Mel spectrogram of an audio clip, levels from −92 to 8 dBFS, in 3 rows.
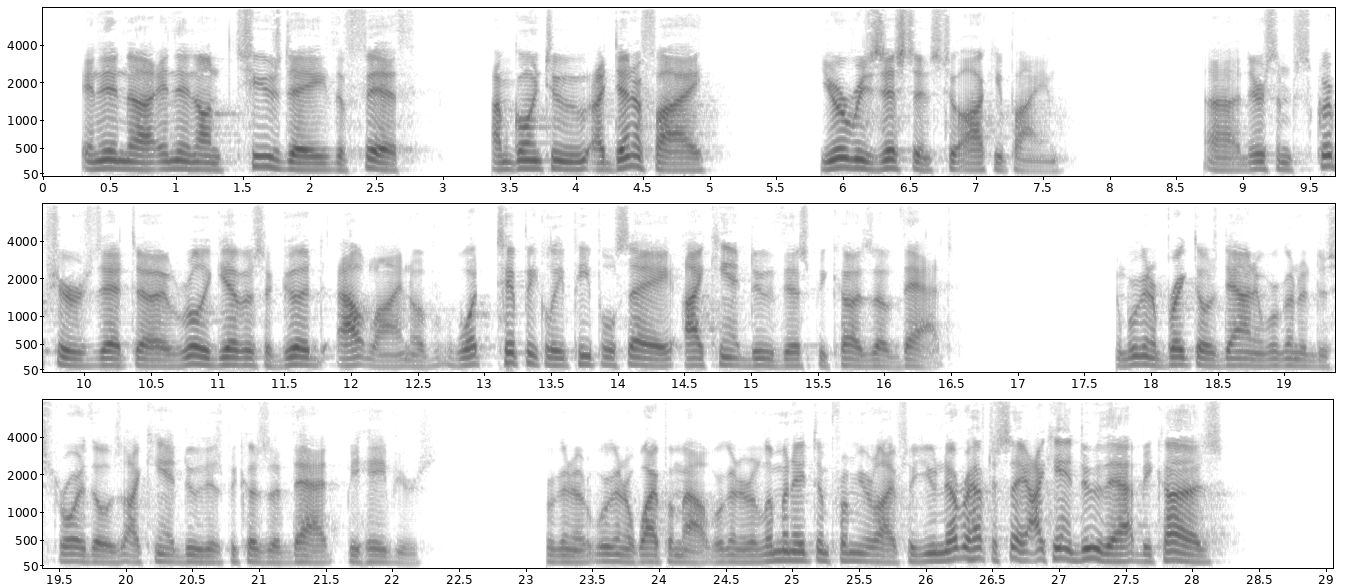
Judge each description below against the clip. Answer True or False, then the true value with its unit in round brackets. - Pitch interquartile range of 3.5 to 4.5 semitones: True (4.0 semitones)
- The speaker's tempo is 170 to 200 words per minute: True (185 wpm)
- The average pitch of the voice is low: True (130 Hz)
